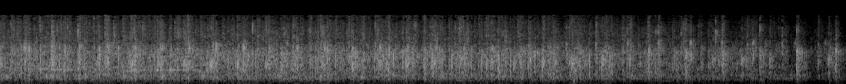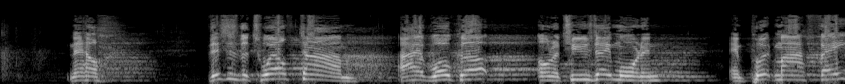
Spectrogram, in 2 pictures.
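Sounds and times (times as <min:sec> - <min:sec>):
audience applause: 0:00.0 - 0:09.0
speech: 0:09.2 - 0:09.7, 0:10.6 - 0:15.2, 0:15.8 - 0:16.9.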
